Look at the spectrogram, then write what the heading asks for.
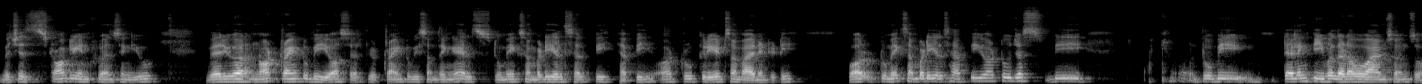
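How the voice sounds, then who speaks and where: Vocal fry runs through this man's medium-pitched voice. He speaks at a fairly quick pace with fairly even intonation. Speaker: meditation teacher. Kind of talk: talk on meditation philosophy. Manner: halting, with repetitions and fillers.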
